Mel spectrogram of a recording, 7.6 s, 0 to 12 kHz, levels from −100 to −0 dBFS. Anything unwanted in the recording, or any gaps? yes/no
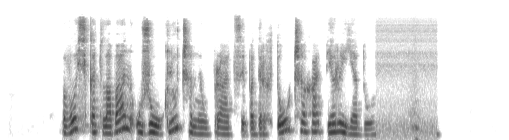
yes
